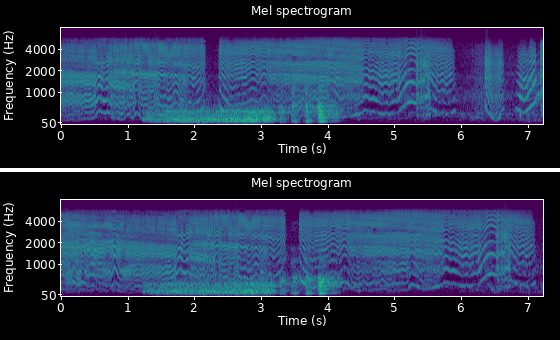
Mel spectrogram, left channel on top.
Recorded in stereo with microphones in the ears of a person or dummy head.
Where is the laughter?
75° left (ahead or behind), 1.0 m.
